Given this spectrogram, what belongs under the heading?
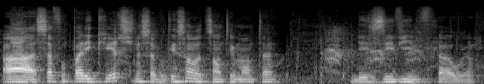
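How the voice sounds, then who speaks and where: Excitable swearing young gamer guy. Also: medium pitch, a little fast, noisy background. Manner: excitable, swears a lot, talks to the viewers; loud startled outbursts and laughs. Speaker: gamer playing a survival game. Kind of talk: casual let's play commentary. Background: faint game music.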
